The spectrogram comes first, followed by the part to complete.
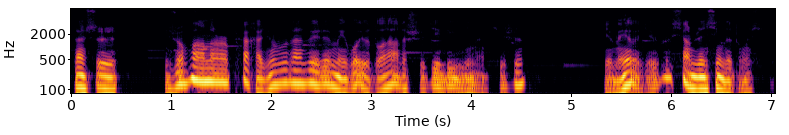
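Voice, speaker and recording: A man talking in a casual political discussion, measured and deliberate, often asking rhetorical questions. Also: mid-range voice, lively intonation, gravelly, warm tone, husky. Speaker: commentator. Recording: dull lo-fi audio with faint music.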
